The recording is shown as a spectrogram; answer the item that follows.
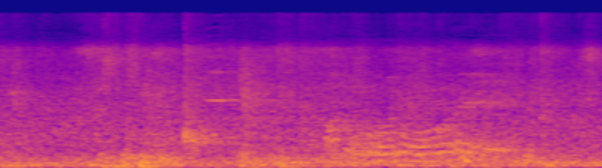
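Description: Muay Thai sparring: a sharp strike of glove or shin guard landing about a second in, and a short drawn-out vocal call in the second half, over a steady low rumble.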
